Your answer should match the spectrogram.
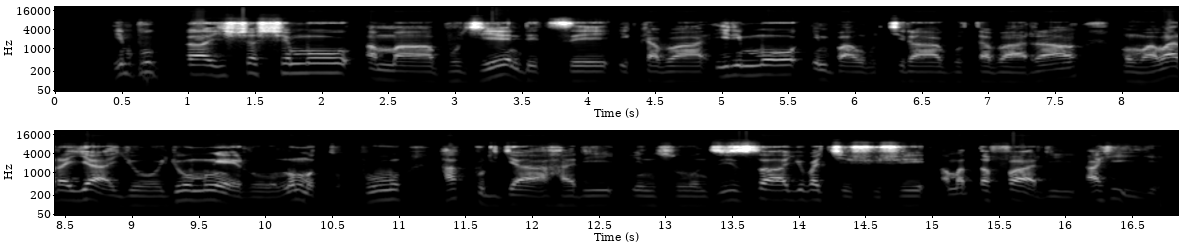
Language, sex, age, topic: Kinyarwanda, male, 25-35, government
